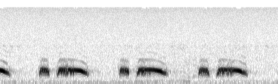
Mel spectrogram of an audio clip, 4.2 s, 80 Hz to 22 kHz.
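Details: Molting decoy spotted dove squaring off with an aggressive wild-caught bird, Gia Lai, Vietnam, 14 August 2020: three clear cooing pairs, a quick note then a longer downslurred one, spaced just over a second apart.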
